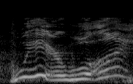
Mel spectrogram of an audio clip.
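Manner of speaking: high startled double take; mock confusion. Audience's brain reacting, high and confused. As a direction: react like the brain can't compute. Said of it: "your brain's like".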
